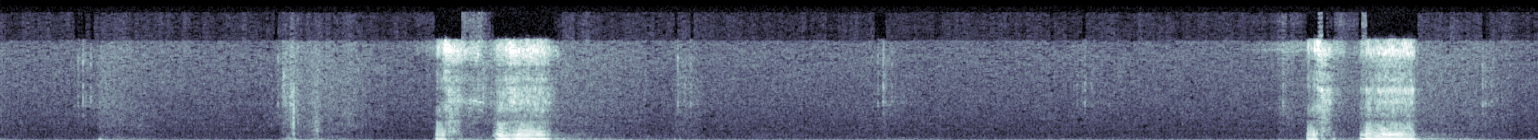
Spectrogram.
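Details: Sleeping Chihuahua snoring: quiet snuffling breaths with two short rattling snorts.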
